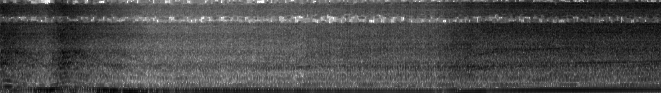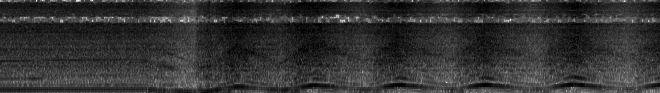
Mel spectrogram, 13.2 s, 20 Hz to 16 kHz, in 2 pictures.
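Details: Yamaha XJR400 (4HM) engine assembly start test, compression measured: crisp throttle blips rising and falling cleanly with steady, even idle, no knocks, rattles or white smoke; healthy normal running.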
